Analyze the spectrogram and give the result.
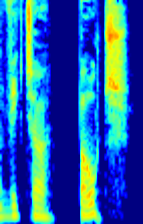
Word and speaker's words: Victor Bout: En basketstjerne med 0,7 gram cannabisolie, og så en våbenhandler, der hedder Victor Bout. Udtaler jeg det rigtigt? Det ved jeg ikke, om du kan hjælpe mig med, Trine. – Ja, det gør du, så vidt jeg ved.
